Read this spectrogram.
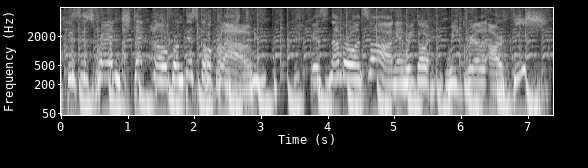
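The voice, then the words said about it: Unconvincing put-on French Canadian accent. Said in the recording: “I'm not sure that's the real accent.”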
